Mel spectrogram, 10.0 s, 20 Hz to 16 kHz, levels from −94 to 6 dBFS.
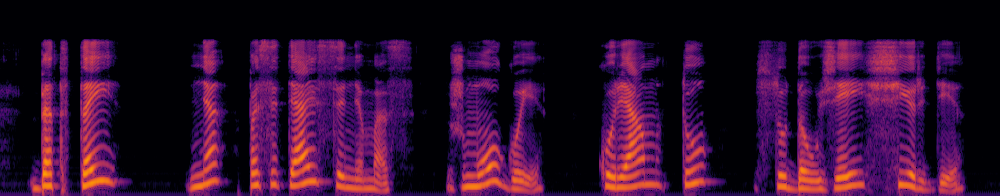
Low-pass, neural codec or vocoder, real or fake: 7.2 kHz; none; real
